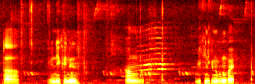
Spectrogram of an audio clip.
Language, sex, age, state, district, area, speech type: Bodo, male, 45-60, Assam, Udalguri, rural, spontaneous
